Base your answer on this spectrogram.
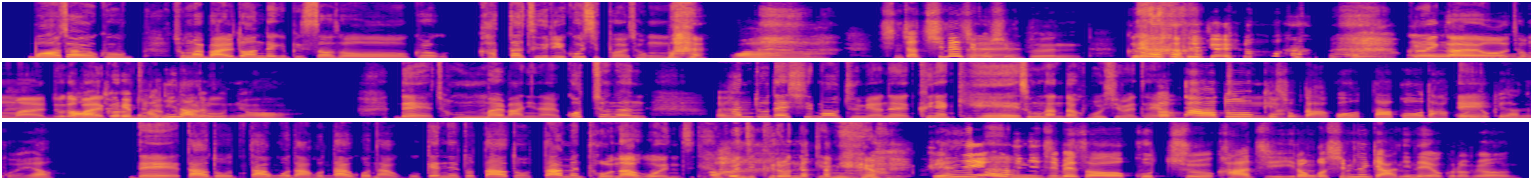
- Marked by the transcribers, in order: laughing while speaking: "정말"; laughing while speaking: "그런 분이네요"; laugh; tapping; stressed: "계속"; laughing while speaking: "나고 왠지"; laugh; laughing while speaking: "느낌이에요"; laugh
- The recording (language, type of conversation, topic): Korean, podcast, 작은 정원이나 화분 하나로 삶을 단순하게 만들 수 있을까요?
